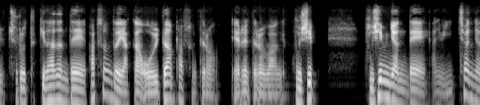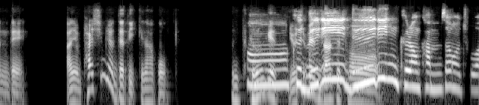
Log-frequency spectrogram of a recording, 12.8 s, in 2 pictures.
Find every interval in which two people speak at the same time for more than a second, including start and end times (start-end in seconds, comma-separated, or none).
9.7-11.5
